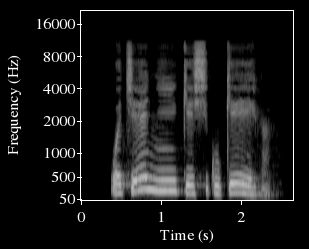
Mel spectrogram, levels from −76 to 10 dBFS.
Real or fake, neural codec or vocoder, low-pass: real; none; 10.8 kHz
